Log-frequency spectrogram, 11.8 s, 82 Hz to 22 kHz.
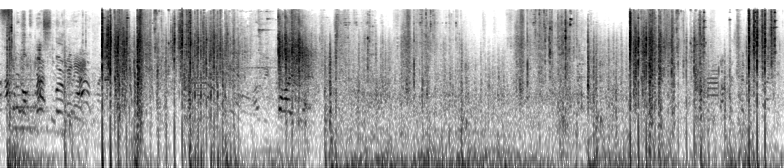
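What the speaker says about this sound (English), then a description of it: "I'm gonna shoot him" Dense automatic gunfire and rapid shots from the NZ-41 rifle in Call of Duty Warzone Pacific on Rebirth Island, loud and nearly continuous with brief gaps, with voices talking underneath.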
